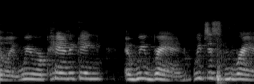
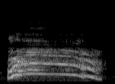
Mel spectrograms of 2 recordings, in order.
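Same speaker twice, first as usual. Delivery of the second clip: scream; 12 semitones higher than usual. Retold or imitated. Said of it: "we were just like".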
